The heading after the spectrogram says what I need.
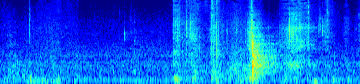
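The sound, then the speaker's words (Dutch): A knife chops through onions in a few crisp, crunchy cuts with an uneven rhythm. The cuts are fairly faint, with one louder cut near the middle and quiet background noise in between. “Echt beste techniek om je ajuinen te snijden. Je snijdt ze eerst in twee dan snijd je topje er vanaf.”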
